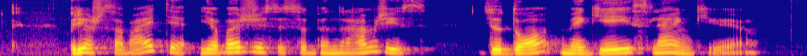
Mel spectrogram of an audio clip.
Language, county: Lithuanian, Utena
